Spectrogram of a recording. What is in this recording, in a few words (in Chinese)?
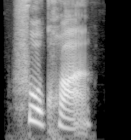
"付款", Chinese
